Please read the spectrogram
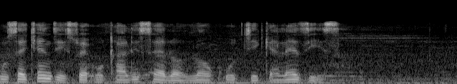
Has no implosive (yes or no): yes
